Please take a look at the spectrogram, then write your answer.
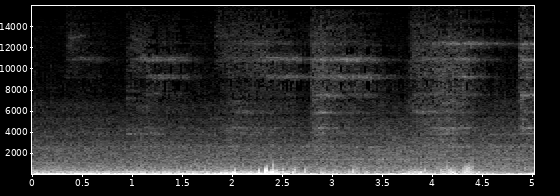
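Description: A freight train rumbles past nearby at Dorval, Quebec, a steady heavy roar with wheel squeal and faint clacking swelling and fading over several seconds.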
